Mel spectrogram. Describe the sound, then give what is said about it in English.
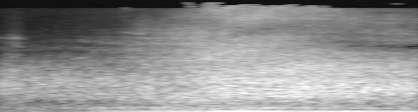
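Cars pass on a road as a steady whooshing traffic noise with a low droning hum, swelling slightly louder toward the middle and holding there. “a lot of cars on this road”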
